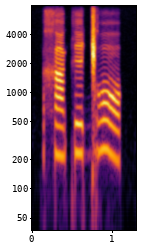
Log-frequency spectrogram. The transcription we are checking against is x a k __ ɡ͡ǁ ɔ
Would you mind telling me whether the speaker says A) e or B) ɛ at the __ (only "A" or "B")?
A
